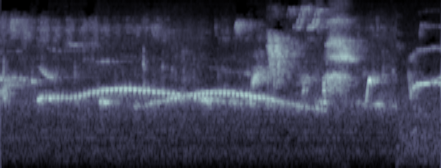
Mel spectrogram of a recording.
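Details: Close natural recording of a starling's song: a long wavering whistle slides up and then down, overlaid with harsh chattering and squeaky notes, ending in a brief pause and a fresh rising whistle.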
